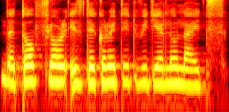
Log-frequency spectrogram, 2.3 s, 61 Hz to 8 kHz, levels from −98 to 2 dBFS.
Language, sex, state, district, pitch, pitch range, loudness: English, female, Arunachal Pradesh, Longding, 220 Hz, 215-230 Hz, -16 LUFS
